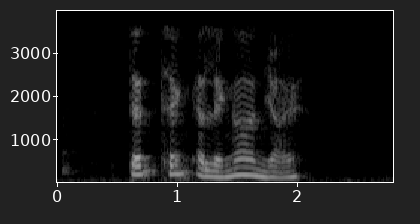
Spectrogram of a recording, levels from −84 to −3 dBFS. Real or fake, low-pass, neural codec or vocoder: real; 3.6 kHz; none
